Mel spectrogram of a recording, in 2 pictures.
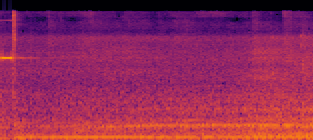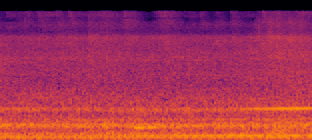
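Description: Air fryer oven giving one short high beep as its start/stop button is pressed, then its convection fan motor starting and running with a steady hum that slowly grows louder as cooking begins.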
